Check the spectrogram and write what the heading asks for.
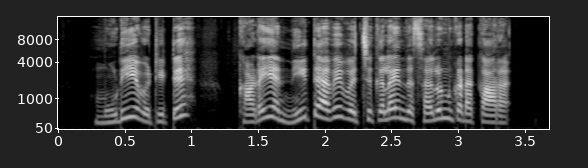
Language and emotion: Tamil, angry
